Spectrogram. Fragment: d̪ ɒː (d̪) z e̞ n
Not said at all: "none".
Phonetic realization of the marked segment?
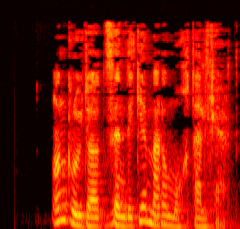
d̪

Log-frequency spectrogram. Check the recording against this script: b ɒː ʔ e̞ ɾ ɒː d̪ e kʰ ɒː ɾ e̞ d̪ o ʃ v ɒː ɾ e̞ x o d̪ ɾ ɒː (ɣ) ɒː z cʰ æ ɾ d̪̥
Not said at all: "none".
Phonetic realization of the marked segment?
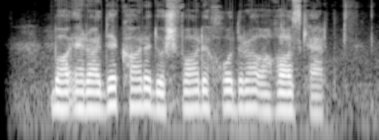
ɣ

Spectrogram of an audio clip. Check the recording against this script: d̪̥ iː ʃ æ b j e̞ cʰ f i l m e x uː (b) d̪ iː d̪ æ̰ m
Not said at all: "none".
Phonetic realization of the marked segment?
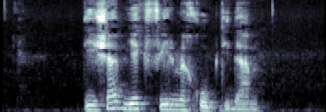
b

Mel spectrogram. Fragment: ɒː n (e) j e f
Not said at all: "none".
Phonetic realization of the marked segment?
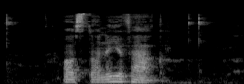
e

